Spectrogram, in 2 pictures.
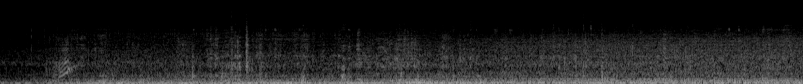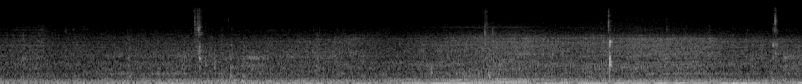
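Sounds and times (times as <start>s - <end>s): low vehicle rumble: 0.0s - 16.0s
person chewing food: 4.2s - 8.9s, 9.9s - 10.5s
mouth clicks: 9.9s - 10.4s, 14.0s - 14.8s, 15.6s - 16.0s.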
